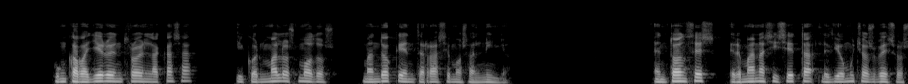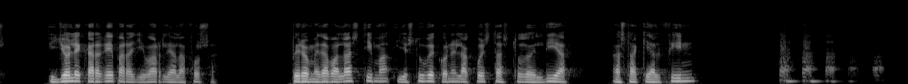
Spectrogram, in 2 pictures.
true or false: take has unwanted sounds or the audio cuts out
true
